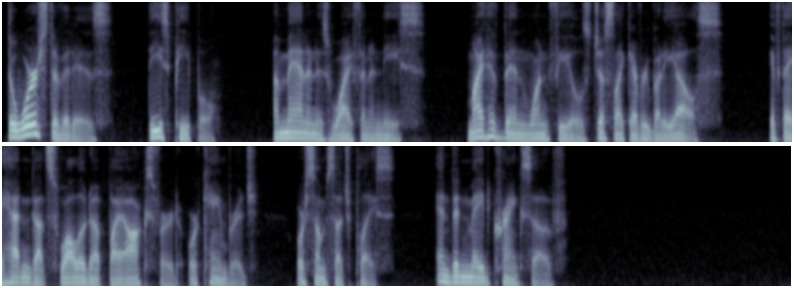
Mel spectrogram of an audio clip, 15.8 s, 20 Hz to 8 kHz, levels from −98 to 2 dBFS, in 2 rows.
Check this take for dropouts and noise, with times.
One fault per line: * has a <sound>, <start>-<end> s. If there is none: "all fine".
all fine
